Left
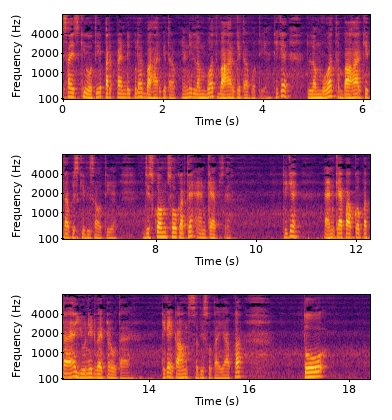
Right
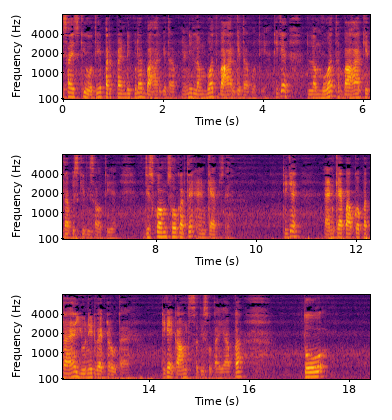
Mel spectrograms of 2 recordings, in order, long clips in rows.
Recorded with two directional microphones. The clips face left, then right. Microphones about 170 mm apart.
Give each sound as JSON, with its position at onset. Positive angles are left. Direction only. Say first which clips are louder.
{"t": 0.0, "sound": "speech", "louder": "left 5 dB", "side_deg": 60}
{"t": 10.5, "sound": "speech", "louder": "left 6 dB", "side_deg": 45}
{"t": 17.1, "sound": "speech", "louder": "left 5 dB", "side_deg": 60}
